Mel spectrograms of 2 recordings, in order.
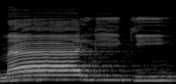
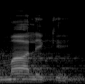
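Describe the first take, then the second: First: The first vowel is drawn out long. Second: The first vowel is short. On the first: The speaker calls it right. "इसको खींच के पढ़ना है" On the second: The speaker calls it wrong. "इसको मा लेके नहीं पढ़ना"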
